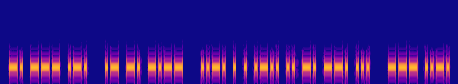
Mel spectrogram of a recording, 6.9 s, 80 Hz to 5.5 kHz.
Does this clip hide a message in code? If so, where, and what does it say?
Yes: Morse code from 0.1 to 6.7 s, heard as a keyed tone, about 30 wpm, 600 Hz. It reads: NOR ANY FEELINGS OF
